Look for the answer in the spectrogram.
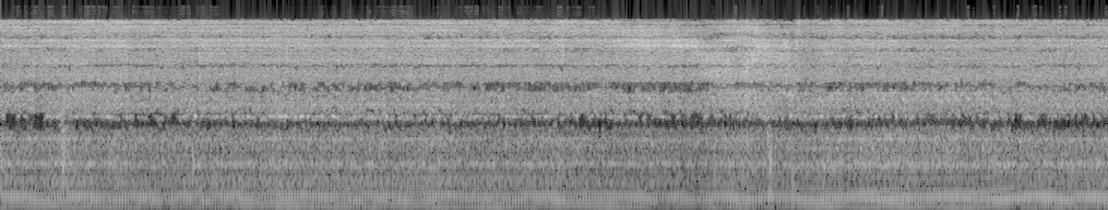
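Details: Chevrolet Blazer at cold idle: low drone with uneven faint tapping that began the morning after timing belt and alternator belt replacement by a mechanic; was quiet right after the job, cause unknown.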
